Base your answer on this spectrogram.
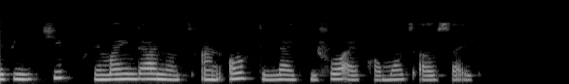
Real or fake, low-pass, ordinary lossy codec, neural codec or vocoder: real; 7.2 kHz; Opus, 16 kbps; none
